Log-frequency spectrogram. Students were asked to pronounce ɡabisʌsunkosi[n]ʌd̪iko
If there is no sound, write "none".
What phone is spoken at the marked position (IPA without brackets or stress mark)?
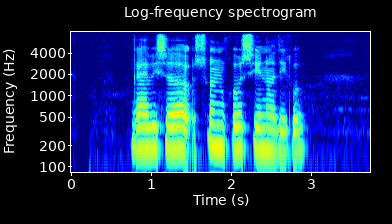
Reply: n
